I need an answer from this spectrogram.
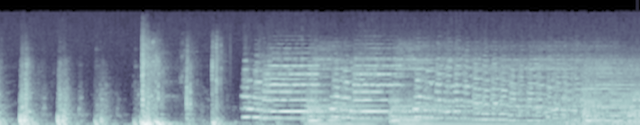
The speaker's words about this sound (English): Now, open that door on your right. This one? Yes. Years ago, that cellar was filled with the best wines the world had to offer.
